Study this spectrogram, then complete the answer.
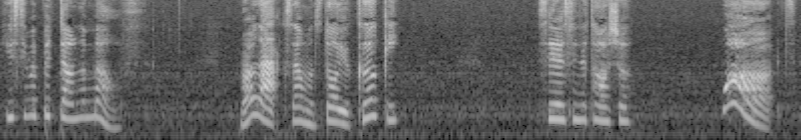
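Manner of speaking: high, loud bickering fairies; fairy voices. Acted. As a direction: fairies teasing each other.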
